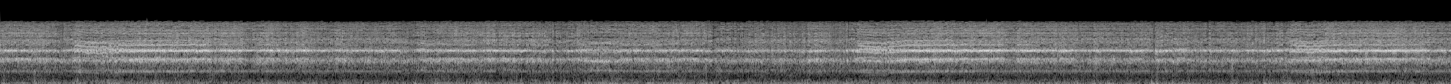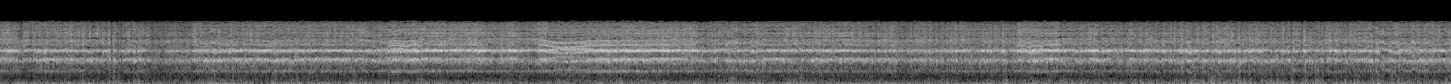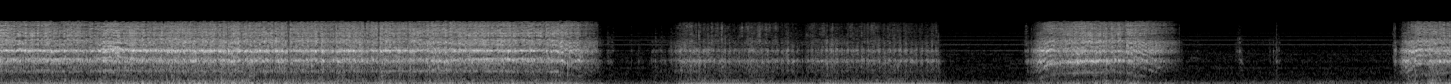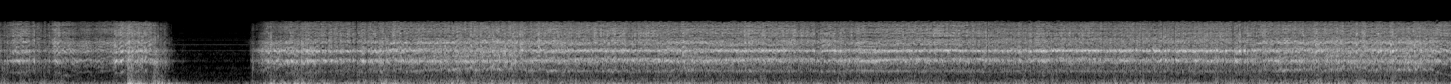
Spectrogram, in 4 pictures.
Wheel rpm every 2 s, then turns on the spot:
160, 160, 160, 160, 160, 160, 160, 160, 160, 160, 160, 160, 160, 160, 160, 160, 160, 80, 30, 40, 30, 60, 20, 120, 160, 160, 160, 160, 150.
36-38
